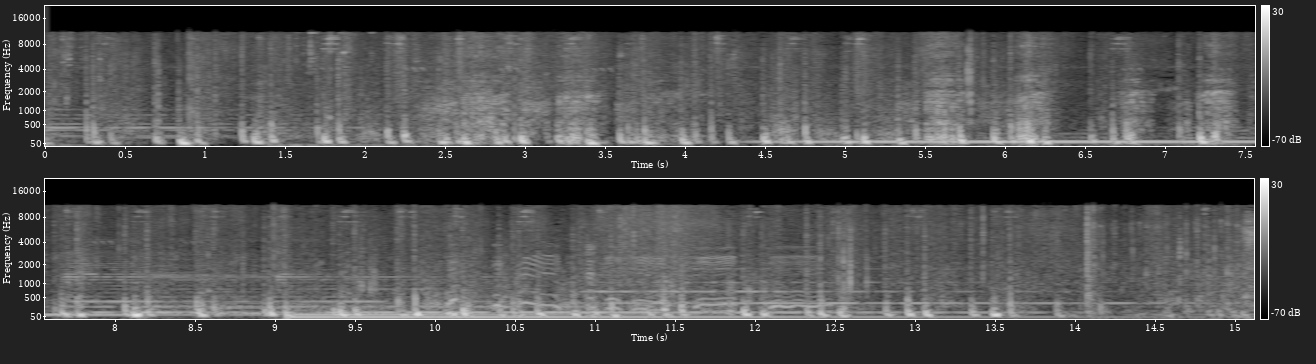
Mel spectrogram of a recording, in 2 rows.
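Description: Horse hooves clip-clopping at a steady gallop in Red Dead Redemption 2, with occasional whinnies, a continuous low rumble building under the hoofbeats, and faint game voices in the background.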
